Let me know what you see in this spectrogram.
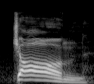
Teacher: a falling tone is as if you're calling someone from a long distance. It starts off high and then it drops.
